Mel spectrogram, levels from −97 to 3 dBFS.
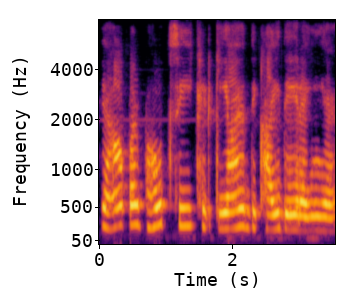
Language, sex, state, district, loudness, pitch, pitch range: Hindi, female, Rajasthan, Jaipur, -12 LUFS, 225 Hz, 200-250 Hz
